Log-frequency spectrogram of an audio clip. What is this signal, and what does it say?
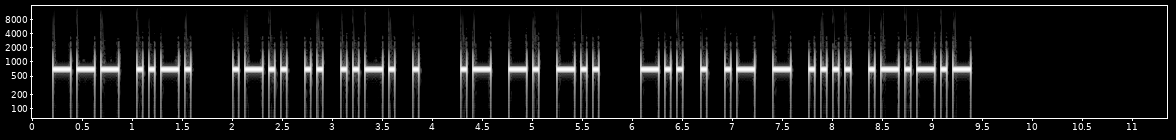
Morse code, heard as a keyed tone, about 20 wpm, 700 Hz. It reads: OF LIFE AND DEATH.
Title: Sentences from Top 1100 Words 20wpm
